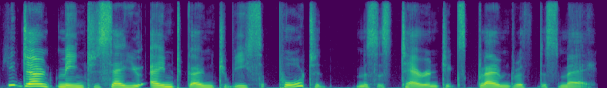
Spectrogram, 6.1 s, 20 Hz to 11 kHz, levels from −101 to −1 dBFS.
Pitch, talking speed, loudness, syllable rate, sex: 200 Hz, 160 wpm, -22 LUFS, 4.1 syllables/s, female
